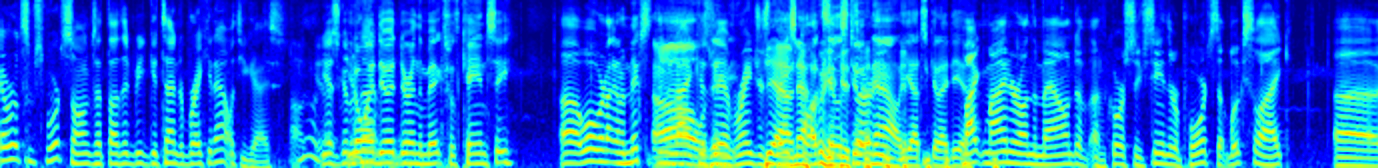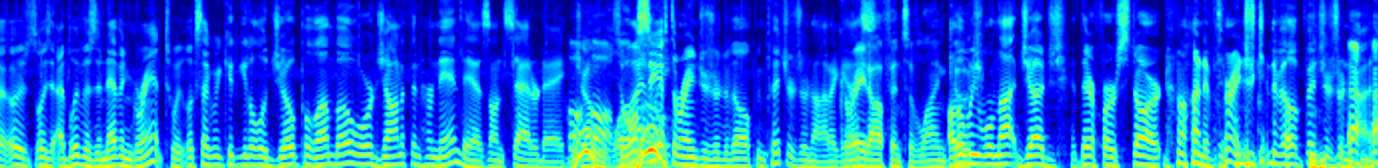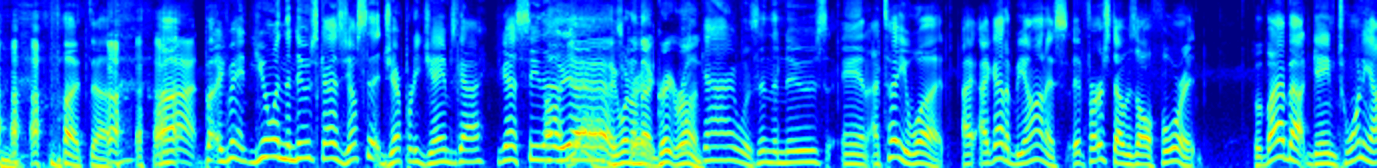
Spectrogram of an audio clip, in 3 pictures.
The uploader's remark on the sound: went outside for another sports campfire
